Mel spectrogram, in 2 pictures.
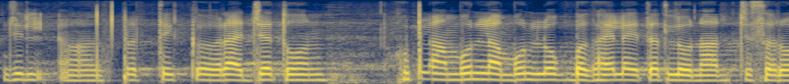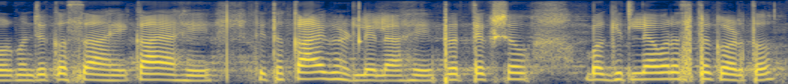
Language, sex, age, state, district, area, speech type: Marathi, female, 30-45, Maharashtra, Buldhana, urban, spontaneous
